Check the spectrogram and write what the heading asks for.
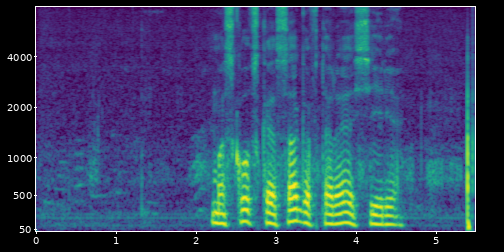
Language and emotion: Russian, neutral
